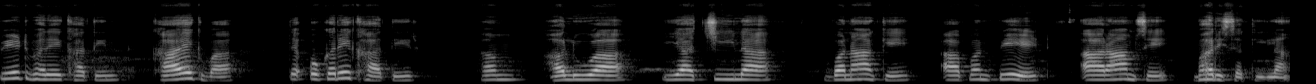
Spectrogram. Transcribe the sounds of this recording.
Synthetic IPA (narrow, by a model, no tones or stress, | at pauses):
peːʈbʱəɾekʰaːt̪ɪn | kʰaːekba | t̪ɔokɾekʰaːt̪ɪɾ | həm | ɦəlua | jat͡ʃiːla | bənake | aːpənpeːʈ | aːɾaːmse | bʱəɾisəkilãː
